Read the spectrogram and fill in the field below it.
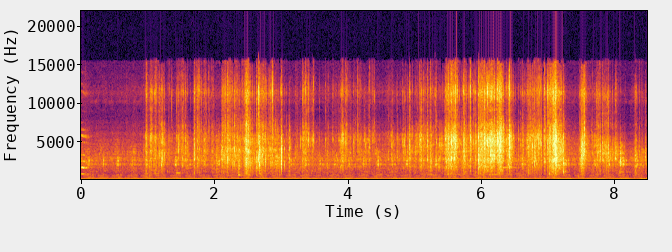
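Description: Plastic packaging crinkles and rustles in a hand.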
